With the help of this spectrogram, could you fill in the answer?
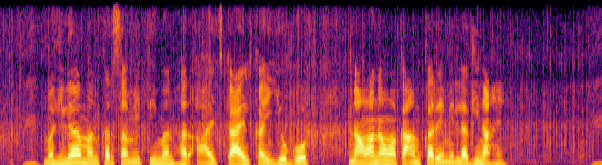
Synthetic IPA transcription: məɦɪlamənkəɾsəmit̪imənɦəɾa̰ːjd͡ʒkaːɪlkɐijoɡoːʈnaʋãnəʋãkaːmkəɾemẽləɡinaɦɛ̃ː

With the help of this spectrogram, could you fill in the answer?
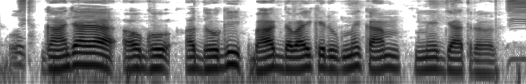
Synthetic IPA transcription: ɡãːd͡ʒaːjaɔːəd̪ʱoːɡik̚bʱaːɡ̚d̪əwaːikeɾuːpmẽkaːmːẽd͡ʒaːt̪ɾəɦəl

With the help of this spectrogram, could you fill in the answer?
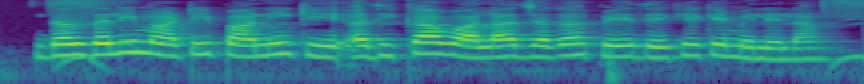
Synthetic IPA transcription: d̪ɐld̪əlimaːʈipaːnikeʔɐd̪ʱɪkaʋaːlad͡ʒɐɡəɦped̪eːkʰekemɪleːlaː

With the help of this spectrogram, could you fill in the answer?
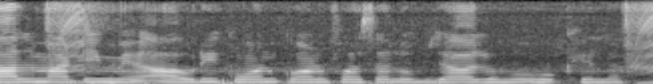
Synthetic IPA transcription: aːlmaʈimẽa̰wɾikonkɔːɳpʰəsəlʊpd͡ʒaʋəlɦɦokʰel

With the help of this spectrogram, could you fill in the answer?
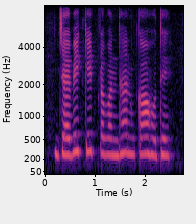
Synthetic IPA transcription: d͡ʒɛːʋikiʈ̚pɾəbə̃nd̪ʱənkaɦoːt̪eː

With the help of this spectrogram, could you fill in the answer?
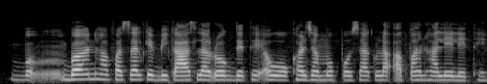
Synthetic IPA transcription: bənɦãfʰəsəlkeʋɪkaːslaɾoːk̚d̪eːt̪eʔɔːoːkʰəɾd͡ʒɐmːõpoːsakla̰ʔɐ̰pənɦãleleːt̪ʰeː

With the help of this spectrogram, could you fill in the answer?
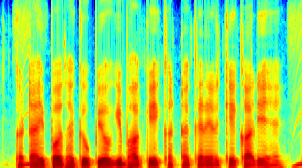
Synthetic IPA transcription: kɐʈaːipɔːd̪ʱakeʊpjoːɡibʱaːɡ̚kekɐʈʰːakɛɾeːlkekaːɾʔijəɦɛː

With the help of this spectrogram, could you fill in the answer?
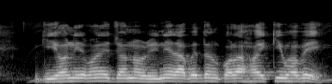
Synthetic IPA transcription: ɡiɦɔniɹmaned͡ʒɔnɔɹineɹabed̪ɔnkɔɹaɦɔjkibʱaβe

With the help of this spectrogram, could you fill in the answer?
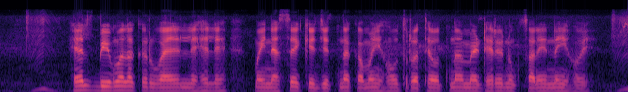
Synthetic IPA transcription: helt̪̚ʰbimalakəɾʋaeleɦelemɐinaseked͡ʒɪt̪nakɐmaːĩɦoːt̪ɾət̪ʰeʊt̪namẽɖʱeːɾenʊksaːninɐĩɦoːe

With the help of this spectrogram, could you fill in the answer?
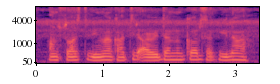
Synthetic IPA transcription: ɦəmswast̪ʰjbimakʰat̪iɾabed̪ənkəɾsəkila

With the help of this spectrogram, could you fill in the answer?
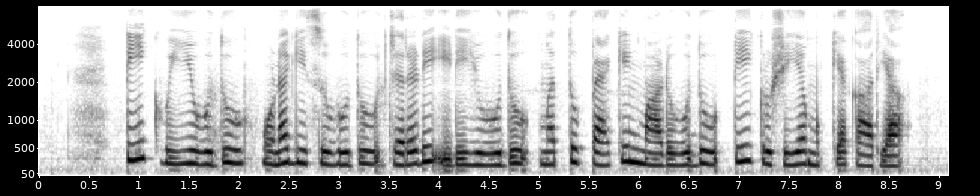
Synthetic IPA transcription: ʈiːkʋijuʋud̪uuɳɐɡisuʋud̪ud͡ʒɐɾɐɽiʔḭɽijuʋud̪umɐt̪ːupaːkiŋɡmaːɽuʋud̪uʈiːkɾuʂijɐmukʰjɐkaːɾjɐ

